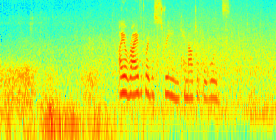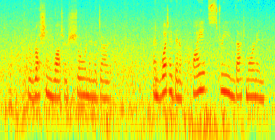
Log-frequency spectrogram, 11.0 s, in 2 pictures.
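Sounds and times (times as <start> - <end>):
booming thunder: 0.0 - 2.8
speech: 2.4 - 4.7, 6.1 - 7.9, 8.6 - 10.9.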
